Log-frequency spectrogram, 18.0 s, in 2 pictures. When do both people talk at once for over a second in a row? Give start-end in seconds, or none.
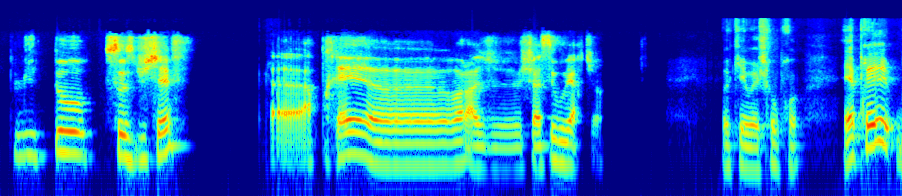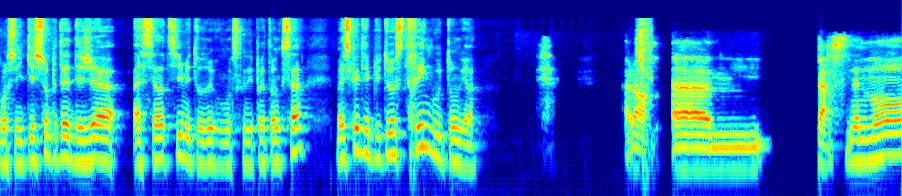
none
